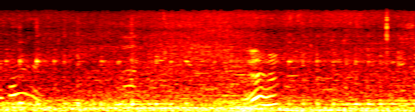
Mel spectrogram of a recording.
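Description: Steady low rumble of an idling engine in street noise, with voices speaking briefly over it near the start and again about two and a half seconds in.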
